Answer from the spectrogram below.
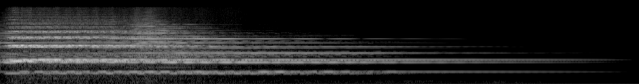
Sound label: Flourish, soundtracks; bolt 2008 pc gamerip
